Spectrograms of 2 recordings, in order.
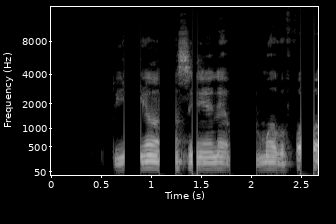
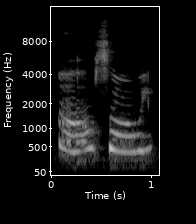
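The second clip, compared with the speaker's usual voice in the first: much higher, soft put-on voice; high mock apology; 5 dB quieter than usual. Woman apologizing in a high squeaky voice.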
